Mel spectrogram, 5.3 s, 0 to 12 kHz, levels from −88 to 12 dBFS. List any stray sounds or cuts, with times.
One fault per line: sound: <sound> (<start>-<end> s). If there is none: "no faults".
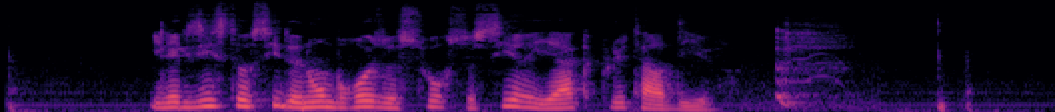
sound: cough (3.9-4.3 s)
